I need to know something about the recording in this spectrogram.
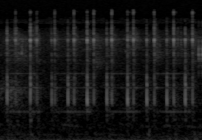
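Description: Faint, quick typing on a computer keyboard, about eight keystrokes a second, as a search term is typed in.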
